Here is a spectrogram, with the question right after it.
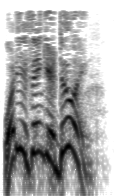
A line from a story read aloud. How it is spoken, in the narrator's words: A man who might have been the manager came out of the pharmacy, yelling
